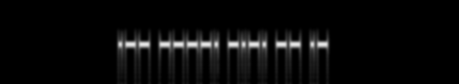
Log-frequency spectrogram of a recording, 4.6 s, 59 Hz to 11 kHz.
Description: Morse code, heard as a keyed tone, about 34 wpm, 700 Hz. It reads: W9CMA
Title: USA Call Signs 35wpm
